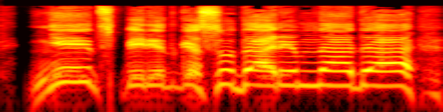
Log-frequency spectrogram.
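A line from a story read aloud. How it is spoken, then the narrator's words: Yell. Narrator (Russian): завопил он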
